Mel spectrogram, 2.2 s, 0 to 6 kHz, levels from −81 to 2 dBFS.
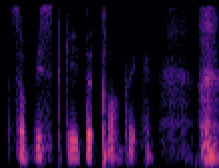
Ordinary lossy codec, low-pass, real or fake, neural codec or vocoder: none; 5.4 kHz; fake; codec, 16 kHz in and 24 kHz out, 0.9 kbps, LongCat-Audio-Codec, fine tuned four codebook decoder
